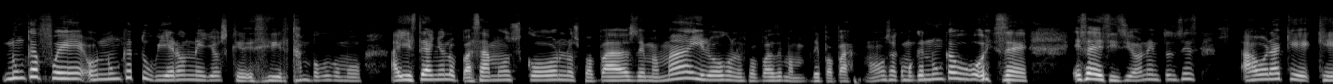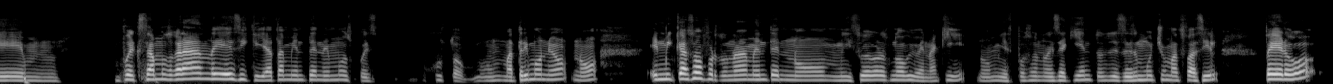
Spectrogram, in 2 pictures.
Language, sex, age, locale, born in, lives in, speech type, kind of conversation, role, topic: Spanish, female, 30-34, es-MX, Mexico, Mexico, conversation, advice, user, ¿Cómo puedo aclarar los límites y expresar expectativas en mi familia para evitar peleas repetidas?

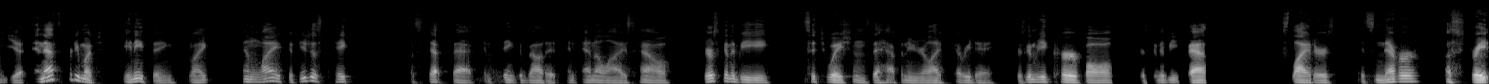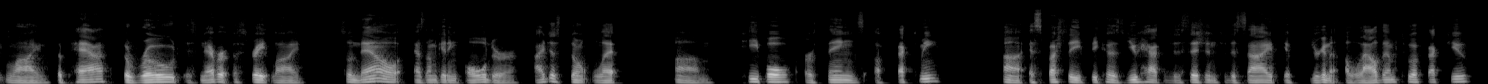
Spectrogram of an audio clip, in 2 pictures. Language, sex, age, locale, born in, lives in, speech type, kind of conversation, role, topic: English, male, 45-49, en-US, United States, United States, conversation, unstructured, none, What tool or app has changed your workday recently?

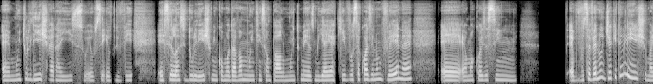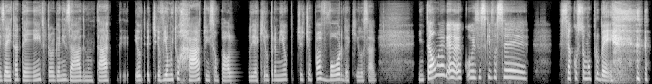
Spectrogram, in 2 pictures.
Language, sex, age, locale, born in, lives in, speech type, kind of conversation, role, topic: Portuguese, female, 35-39, pt-BR, Brazil, United States, conversation, podcast, guest, Que perspectiva você ganhou ao conhecer lugares diferentes?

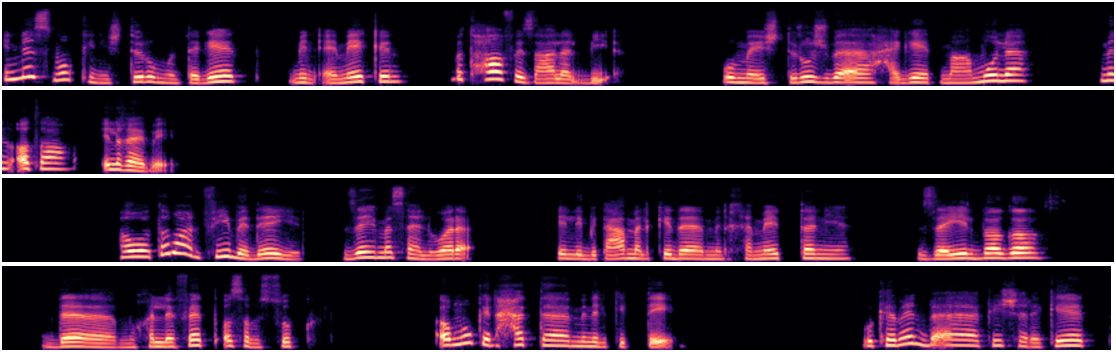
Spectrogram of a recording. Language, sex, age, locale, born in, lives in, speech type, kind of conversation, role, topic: Arabic, female, 30-34, ar-EG, Egypt, Portugal, read, expert-assistant, expert, ما هي آثار قطع الغابات على المناخ؟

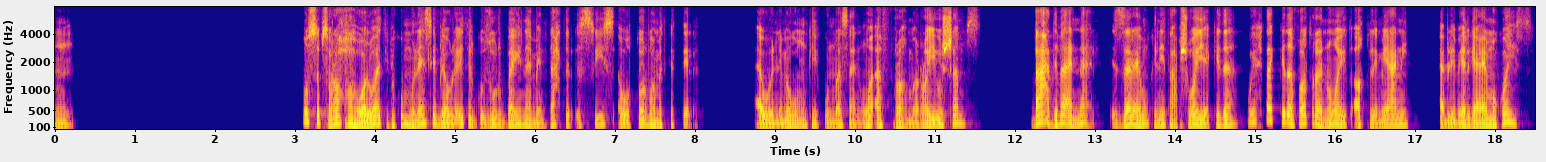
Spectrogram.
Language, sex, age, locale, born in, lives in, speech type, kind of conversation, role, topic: Arabic, male, 25-29, ar-EG, Egypt, Egypt, read, expert-assistant, expert, إيه أفضل الطرق اللي أقدر أتابع بيها نمو الزرع في البيت أو في الأرض؟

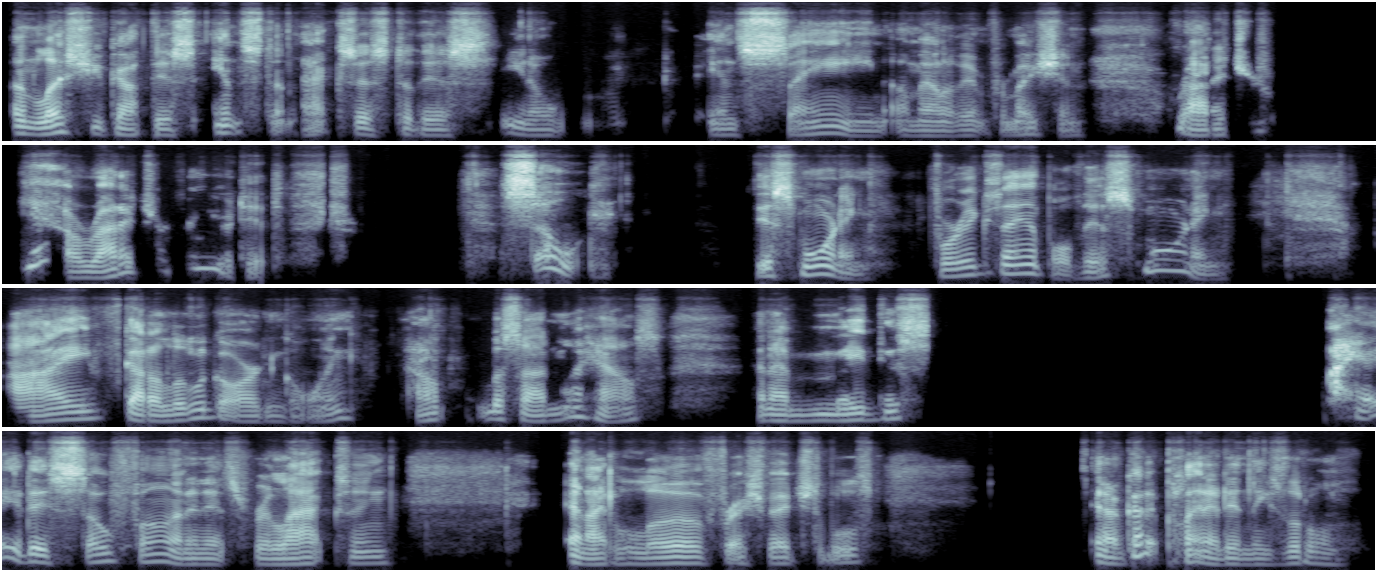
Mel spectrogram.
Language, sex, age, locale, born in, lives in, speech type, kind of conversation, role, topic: English, male, 55-59, en-US, United States, United States, conversation, podcast, guest, How have smartphones changed the way we approach learning and working in everyday life?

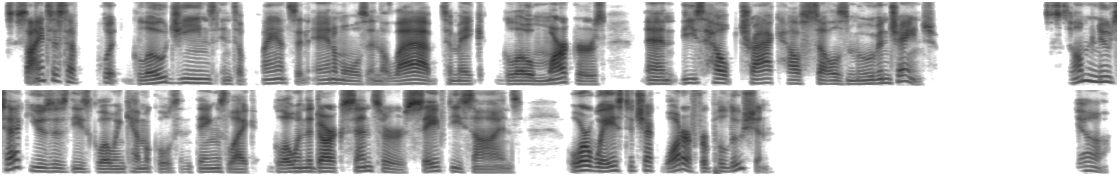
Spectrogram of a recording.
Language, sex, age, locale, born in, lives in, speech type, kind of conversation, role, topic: English, male, 45-49, en-US, United States, United States, read, expert-assistant, expert, Why do animals and plants glow, and how does this affect them and us?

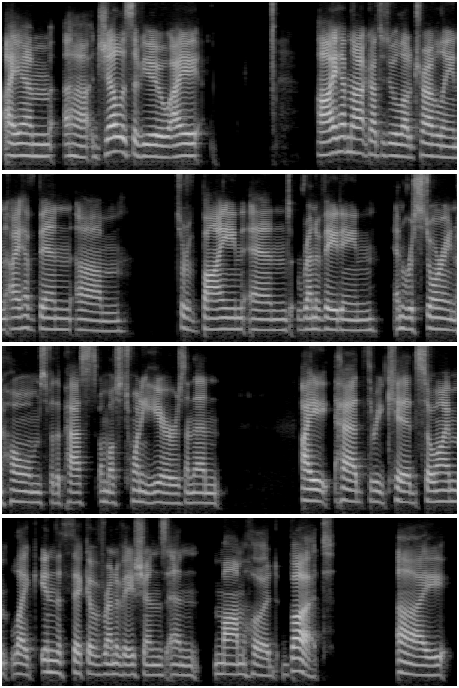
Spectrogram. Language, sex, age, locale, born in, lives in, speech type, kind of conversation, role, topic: English, female, 40-44, en-US, United States, United States, conversation, unstructured, none, What is the best way to meet locals when you travel?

